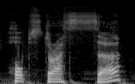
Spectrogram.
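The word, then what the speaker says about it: Hauptstraße: Like, for example, the Germans have a strange double S that looks like a B, where the bottom part of the B is not fully connected, but phonetically it sounds like Hauptstrasse. Hauptstrasse means main street, but the B, the B looking thing is actually two S's, so it's a long S.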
